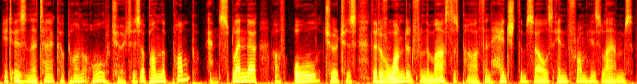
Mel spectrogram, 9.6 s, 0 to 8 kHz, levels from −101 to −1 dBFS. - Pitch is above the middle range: No, low, 105 Hz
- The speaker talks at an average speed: Yes, average, 180 wpm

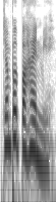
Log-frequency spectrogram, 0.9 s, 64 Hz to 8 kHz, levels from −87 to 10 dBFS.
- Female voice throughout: Yes, female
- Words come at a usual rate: No, fast, 255 wpm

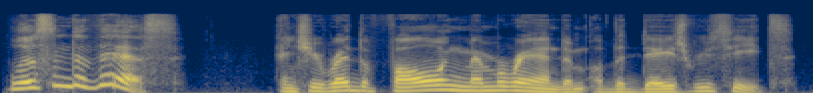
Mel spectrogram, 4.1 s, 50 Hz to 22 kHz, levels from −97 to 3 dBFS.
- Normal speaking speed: Yes, average, 190 wpm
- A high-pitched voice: No, medium, 175 Hz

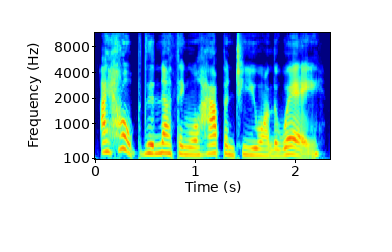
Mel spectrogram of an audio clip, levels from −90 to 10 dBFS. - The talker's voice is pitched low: No, high, 205 Hz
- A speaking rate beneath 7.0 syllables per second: Yes, 5.9 syllables/s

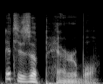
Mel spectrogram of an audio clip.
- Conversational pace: No, fast, 230 wpm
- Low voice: Yes, low, 100 Hz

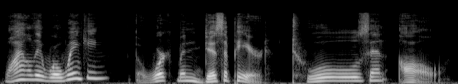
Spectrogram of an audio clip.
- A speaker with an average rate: No, slow, 130 wpm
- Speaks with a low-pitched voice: No, medium, 160 Hz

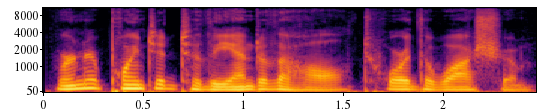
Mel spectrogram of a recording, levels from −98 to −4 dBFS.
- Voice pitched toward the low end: Yes, low, 115 Hz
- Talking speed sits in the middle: No, fast, 270 wpm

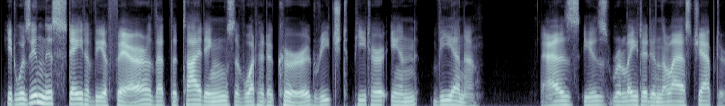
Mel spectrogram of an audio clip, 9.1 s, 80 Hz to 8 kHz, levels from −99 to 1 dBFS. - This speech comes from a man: Yes, male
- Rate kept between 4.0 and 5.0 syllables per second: Yes, 4.7 syllables/s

